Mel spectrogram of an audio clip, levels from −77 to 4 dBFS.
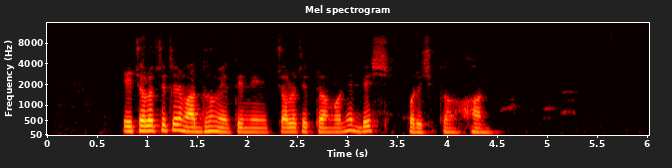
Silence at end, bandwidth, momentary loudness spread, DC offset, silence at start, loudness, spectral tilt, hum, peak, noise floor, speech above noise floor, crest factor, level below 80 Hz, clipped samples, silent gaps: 1.55 s; 11 kHz; 12 LU; under 0.1%; 0.75 s; -27 LUFS; -8 dB/octave; none; -8 dBFS; -70 dBFS; 43 dB; 20 dB; -66 dBFS; under 0.1%; none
